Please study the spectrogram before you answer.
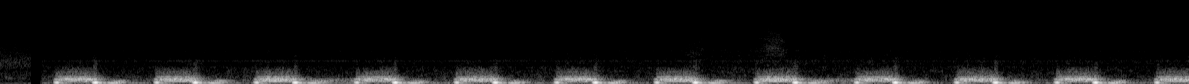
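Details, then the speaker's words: Mitral regurgitation on an auscultation simulator at about 60 beats a minute: soft first heart sound merging into a systolic murmur, with a third heart sound. "это была недостаточность митрального клапана"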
